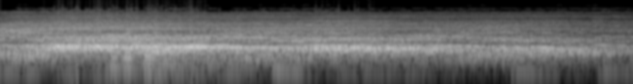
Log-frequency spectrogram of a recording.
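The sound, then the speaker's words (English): A crowd chants loudly in unison to welcome first-time students, a dense, sustained wall of many voices that swells early and stays strong throughout. “And let us welcome all of these students who have come for the first time by very loudly chanting.”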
